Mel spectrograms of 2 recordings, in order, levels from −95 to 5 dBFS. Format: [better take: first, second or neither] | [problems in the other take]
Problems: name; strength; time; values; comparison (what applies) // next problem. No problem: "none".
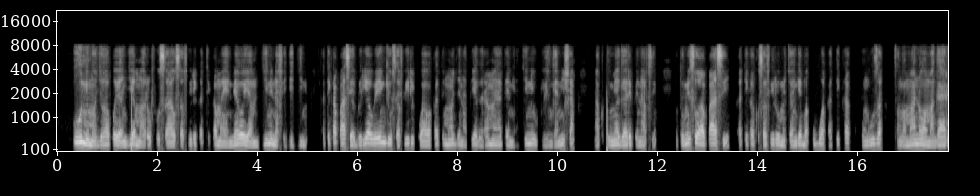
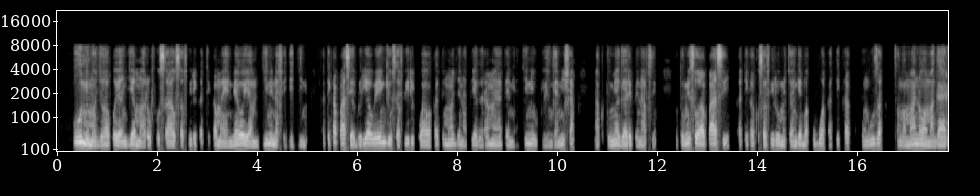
second | background sound (Tap); 19 dB below the speech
